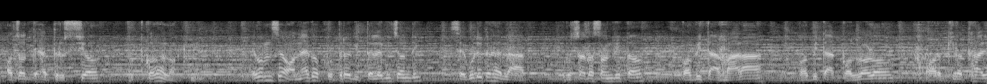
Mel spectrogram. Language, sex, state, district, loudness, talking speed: Odia, male, Odisha, Malkangiri, -15 LUFS, 115 wpm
